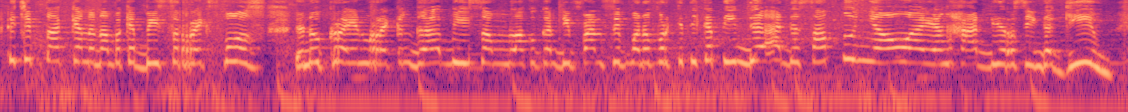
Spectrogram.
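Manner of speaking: high-pitched, climactic game-ending call; fighting game announcer. Acted. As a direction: ride the hype to the final push. Live play-by-play game end.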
